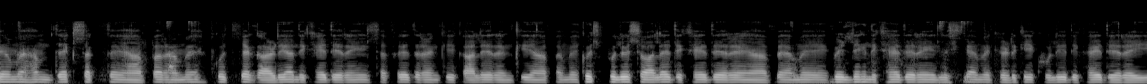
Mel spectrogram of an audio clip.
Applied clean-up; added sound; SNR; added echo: neural mask model Resemble Enhance denoiser.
